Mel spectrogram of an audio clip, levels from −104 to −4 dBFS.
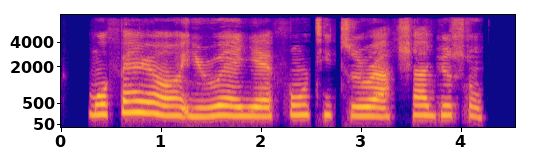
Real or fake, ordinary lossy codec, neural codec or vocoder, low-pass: real; AAC, 32 kbps; none; 7.2 kHz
